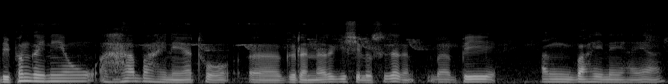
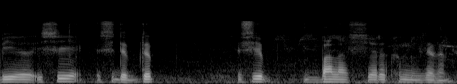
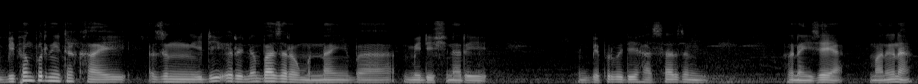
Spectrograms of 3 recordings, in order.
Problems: low volume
